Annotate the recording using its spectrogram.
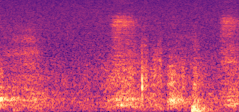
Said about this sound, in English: Yes, I hear sniffles. That evidence might lead me to believe that I'm not preaching to myself.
